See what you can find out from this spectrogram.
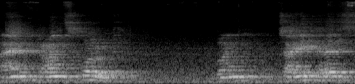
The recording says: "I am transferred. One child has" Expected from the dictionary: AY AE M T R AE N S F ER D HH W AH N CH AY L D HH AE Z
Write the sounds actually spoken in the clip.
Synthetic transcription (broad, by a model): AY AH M T R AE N S P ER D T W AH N CH AY D HH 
